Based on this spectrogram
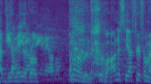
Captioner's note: coughs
